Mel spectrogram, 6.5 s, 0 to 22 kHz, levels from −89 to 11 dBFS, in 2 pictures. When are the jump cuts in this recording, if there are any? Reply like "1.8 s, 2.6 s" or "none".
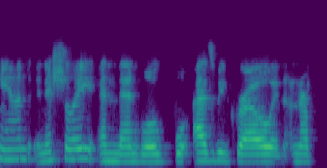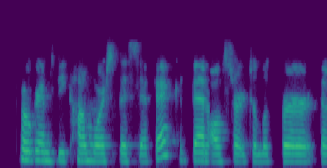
5.3 s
